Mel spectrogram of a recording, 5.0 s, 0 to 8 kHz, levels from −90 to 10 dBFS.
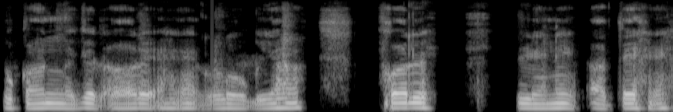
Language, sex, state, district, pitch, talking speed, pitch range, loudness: Hindi, male, Bihar, Muzaffarpur, 120 Hz, 130 wpm, 120-125 Hz, -20 LUFS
